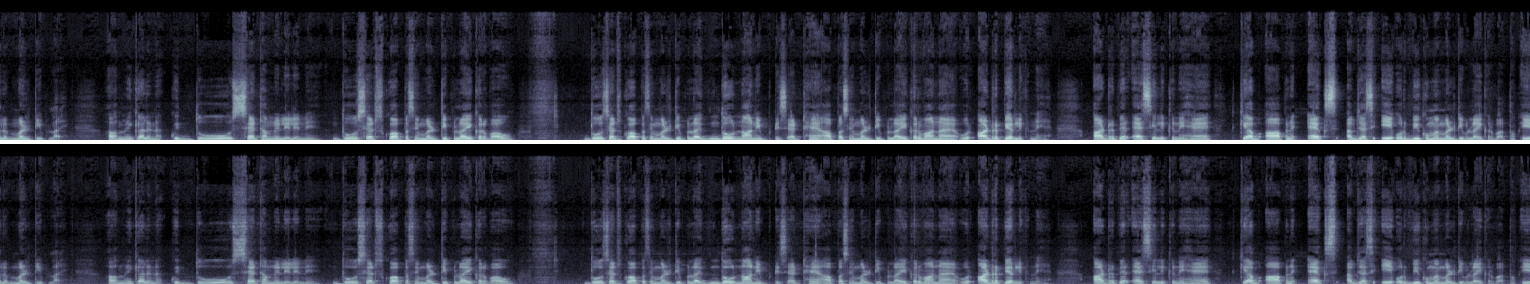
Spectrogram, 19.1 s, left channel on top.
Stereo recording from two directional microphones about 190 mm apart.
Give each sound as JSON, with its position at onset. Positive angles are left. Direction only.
{"t": 0.0, "sound": "speech", "side_deg": 30}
